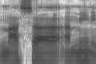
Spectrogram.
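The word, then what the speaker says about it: Mahsa Amini: That was uh that happened after the death of Masa Amini. Am I did I pronounce her name right?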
